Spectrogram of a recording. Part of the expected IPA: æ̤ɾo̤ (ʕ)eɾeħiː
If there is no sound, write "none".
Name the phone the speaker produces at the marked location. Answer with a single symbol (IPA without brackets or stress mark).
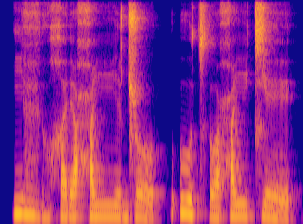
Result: χ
